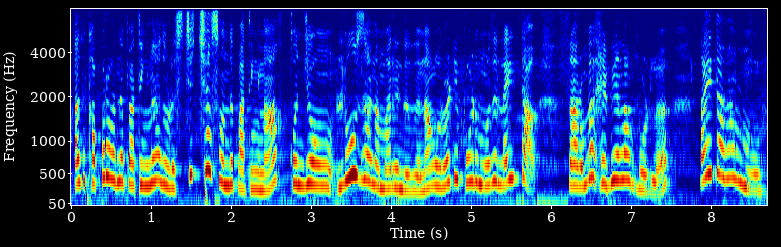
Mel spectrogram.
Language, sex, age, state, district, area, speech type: Tamil, female, 45-60, Tamil Nadu, Cuddalore, urban, spontaneous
